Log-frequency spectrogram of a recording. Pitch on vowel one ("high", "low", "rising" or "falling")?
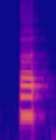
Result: low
